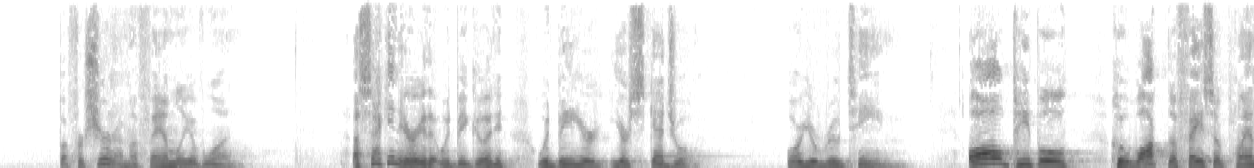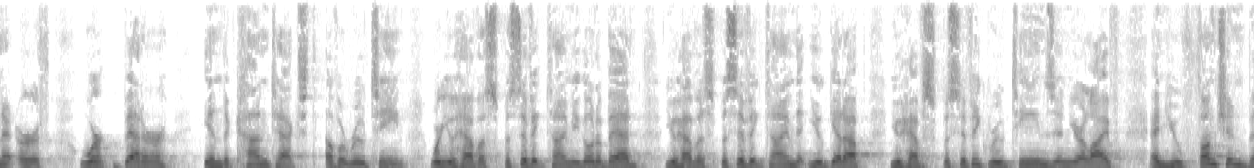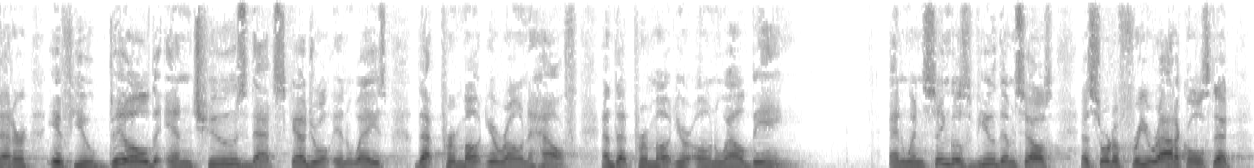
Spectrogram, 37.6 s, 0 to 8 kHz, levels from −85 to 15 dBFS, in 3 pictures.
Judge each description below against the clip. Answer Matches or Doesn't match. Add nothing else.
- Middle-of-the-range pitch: Matches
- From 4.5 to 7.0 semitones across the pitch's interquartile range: Doesn't match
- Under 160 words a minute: Doesn't match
